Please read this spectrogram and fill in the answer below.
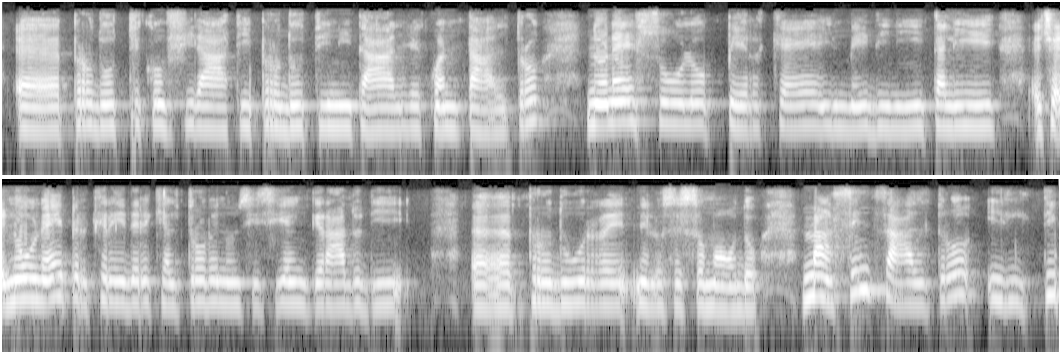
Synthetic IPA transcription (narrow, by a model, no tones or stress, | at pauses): pɾod̪ot̪ːikoɱfilaːt̪ipɾod̪ot̪ːiːnit̪aːljaekwant̪alt̪ɾononɛsoːloperkʰeilmɛd̪init̪alit͡ʃoɛnonɛpːerkɾeːd̪eɾekealt̪ɾoːvenonsisiːaiŋɡɾaːd̪od̪i | pɾod̪urːenelːost̪esːomɔːd̪omasɛnt̪saalt̪ɾoilt̪iː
